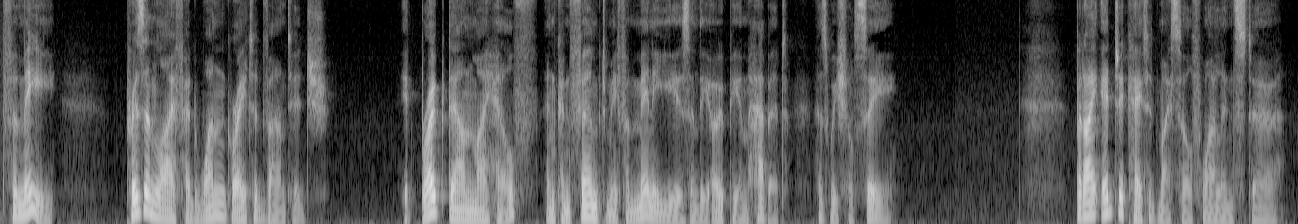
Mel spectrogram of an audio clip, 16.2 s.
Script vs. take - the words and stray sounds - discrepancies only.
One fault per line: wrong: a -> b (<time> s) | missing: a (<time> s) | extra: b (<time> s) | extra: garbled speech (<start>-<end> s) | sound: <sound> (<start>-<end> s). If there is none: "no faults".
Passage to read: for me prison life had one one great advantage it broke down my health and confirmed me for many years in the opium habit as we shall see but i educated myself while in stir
missing: one (2.8 s)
